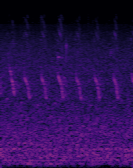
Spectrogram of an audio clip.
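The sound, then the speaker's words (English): Cardinals and robins singing over a breeze in Norway maples in Toronto: an evenly spaced run of bright, downward-slurred chirps repeats over a constant soft rushing hiss, all fairly faint. “A bit of breeze in Norway maples.”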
